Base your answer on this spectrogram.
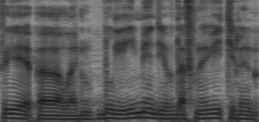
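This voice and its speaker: Very deep and low in pitch, a man talks at a very slow pace with monotone, flat intonation. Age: 40s. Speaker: fitness trainer and former miner. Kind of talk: self-recorded testimony. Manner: halting, many fillers.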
